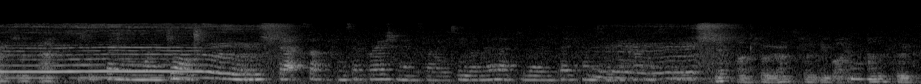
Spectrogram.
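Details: Vinnie, a Boxer dog, howling indoors: a long steady tonal howl held about two seconds, then sliding downward and breaking into wavering notes, with people talking over the later part.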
